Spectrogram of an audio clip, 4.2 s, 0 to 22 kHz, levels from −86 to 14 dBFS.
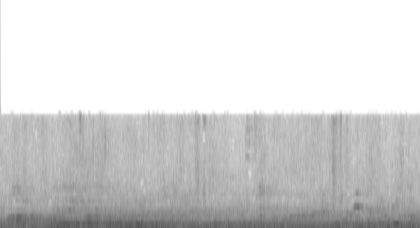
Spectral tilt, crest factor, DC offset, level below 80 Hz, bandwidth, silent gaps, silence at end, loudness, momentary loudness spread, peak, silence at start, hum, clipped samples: -5.5 dB/octave; 14 dB; under 0.1%; -44 dBFS; 11.5 kHz; none; 0 s; -27 LUFS; 4 LU; -12 dBFS; 0 s; none; under 0.1%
